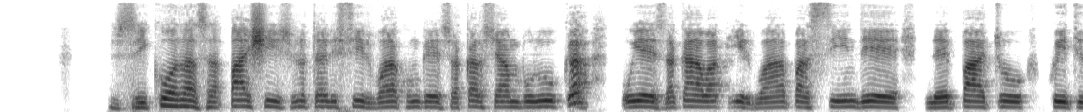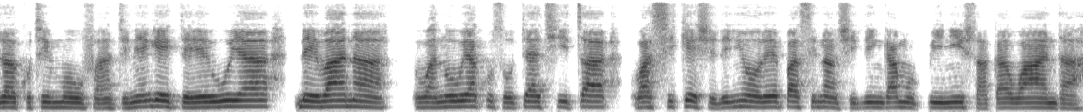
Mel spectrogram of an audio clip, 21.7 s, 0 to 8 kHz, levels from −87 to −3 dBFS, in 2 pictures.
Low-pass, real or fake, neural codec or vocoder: 7.2 kHz; fake; codec, 16 kHz, 0.4 kbps, LongCat-Audio-Codec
